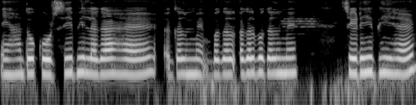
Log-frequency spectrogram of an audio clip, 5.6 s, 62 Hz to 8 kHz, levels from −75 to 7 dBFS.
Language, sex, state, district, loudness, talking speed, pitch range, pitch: Hindi, female, Chhattisgarh, Sarguja, -13 LUFS, 150 wpm, 260-275 Hz, 265 Hz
